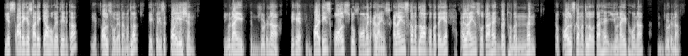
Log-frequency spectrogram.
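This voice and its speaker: A man teaching a live online vocabulary class, joking and rapid, often checking in with students and calling them son. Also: mid-range voice, dry recording. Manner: joking, rapid, keeps asking "okay?"; addresses students warmly as son.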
